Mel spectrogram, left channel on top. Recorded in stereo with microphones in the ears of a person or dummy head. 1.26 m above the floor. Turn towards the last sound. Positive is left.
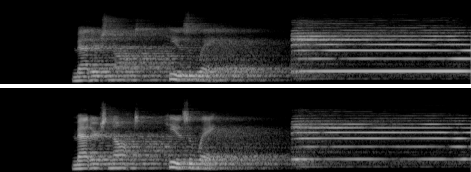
turn(degrees=20)  # may be behind; listen again after turning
